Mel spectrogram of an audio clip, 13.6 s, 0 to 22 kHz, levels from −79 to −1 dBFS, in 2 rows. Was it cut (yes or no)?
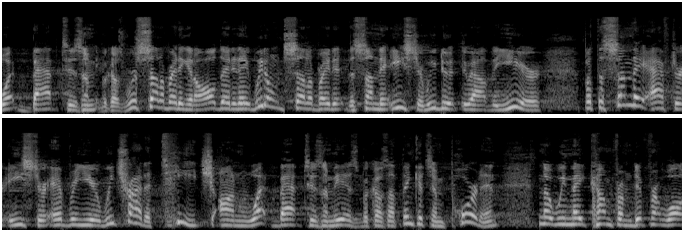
yes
